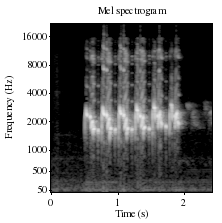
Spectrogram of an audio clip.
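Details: Sooty-headed bulbul fighter song for stirring a stalled bird to fight: a single burst of about six rapid, buzzy, down-slurred notes running for one and a half seconds, then silence.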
